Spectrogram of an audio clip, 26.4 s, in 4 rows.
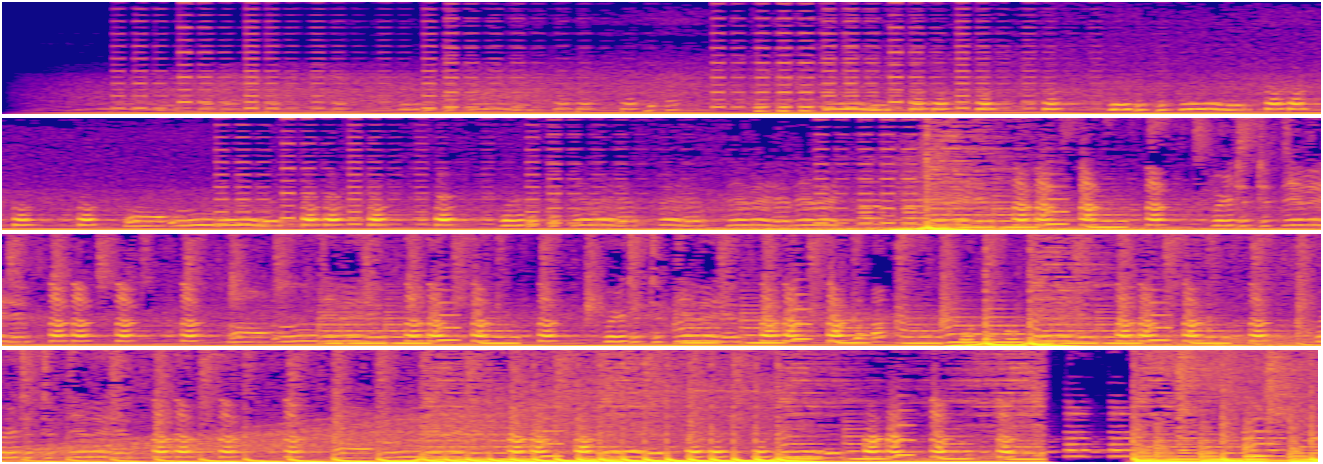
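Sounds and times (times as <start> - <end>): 
electro house remix: 0.5 - 26.3.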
